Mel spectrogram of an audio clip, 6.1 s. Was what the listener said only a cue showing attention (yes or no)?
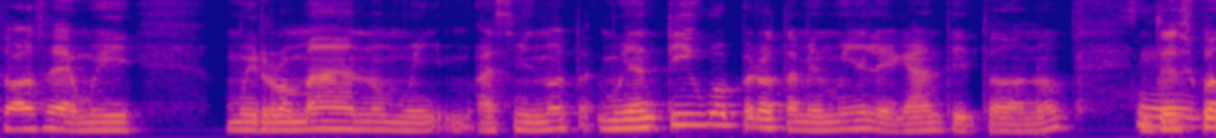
yes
